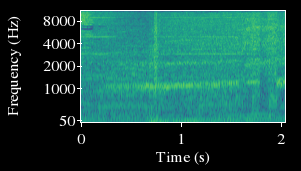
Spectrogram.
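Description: Horror trailer soundtrack: a single high tone slowly rising in pitch over a low rumble, with a sharp hit under a second in.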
